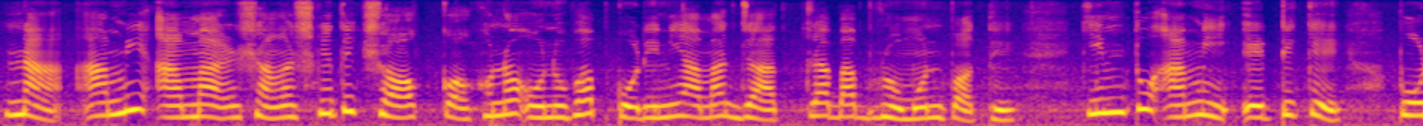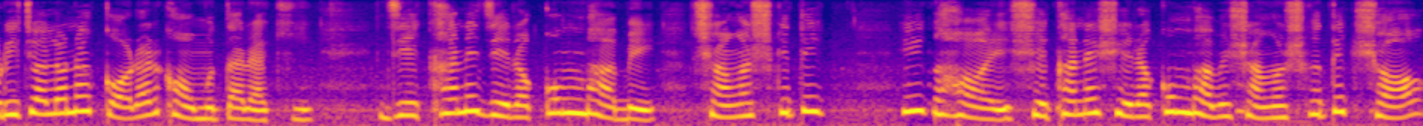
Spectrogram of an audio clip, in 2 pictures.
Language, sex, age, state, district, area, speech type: Bengali, female, 18-30, West Bengal, South 24 Parganas, urban, spontaneous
